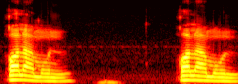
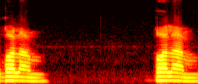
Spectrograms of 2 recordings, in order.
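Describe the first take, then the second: First: কলামুন with a throaty qaf and full case ending; classical Arabic. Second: গলাম with a hard g and no case ending; dialect Arabic. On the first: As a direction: say কলামুন carefully in formal Arabic. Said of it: "বিশুদ্ধ আরবি ভাষায় কলামুন". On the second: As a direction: say গলাম the regional way, q as g. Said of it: "কফকে গর মতো উচ্চারণ করা হয়েছে". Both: Shown as a demonstration.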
